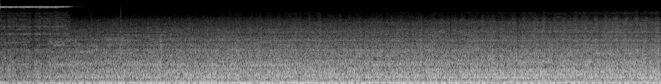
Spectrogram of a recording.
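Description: Norfolk Southern freight train rolling past with a loud, steady low rumble.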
